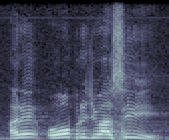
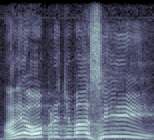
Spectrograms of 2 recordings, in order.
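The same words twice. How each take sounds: First: Higher, louder call after someone. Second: Very high, loud searching call; louder calling. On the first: Sadhu calling after the villager who vanished, louder call. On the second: Sadhu calling again for the vanished villager, very high and loud. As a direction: call out again, more desperately. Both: Acted.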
